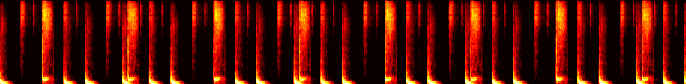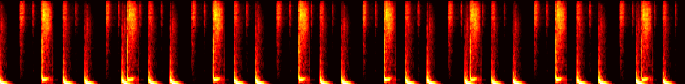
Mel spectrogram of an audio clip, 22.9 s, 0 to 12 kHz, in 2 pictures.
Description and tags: HIP-HOP-DRUM-LOOP-002
Hip Hop samples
